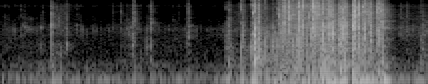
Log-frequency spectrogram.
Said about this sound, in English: Okay, so that is a riffle shuffle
